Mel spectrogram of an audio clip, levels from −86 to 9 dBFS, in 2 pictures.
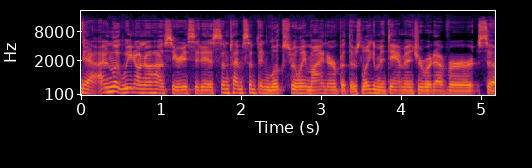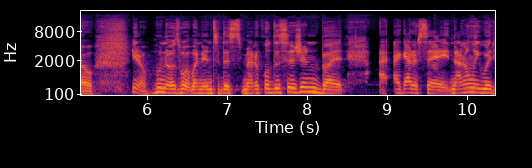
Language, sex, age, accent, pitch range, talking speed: English, female, 30-49, American, 155-200 Hz, 240 wpm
